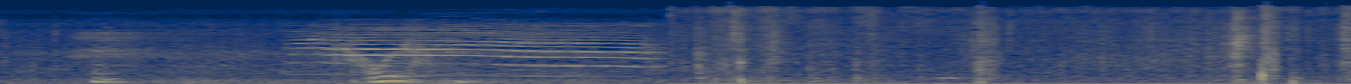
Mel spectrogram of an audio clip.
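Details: Domestic cat giving one meow about two seconds long, a stacked harmonic tone that holds fairly level, with a background hiss, then clicks and knocks.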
